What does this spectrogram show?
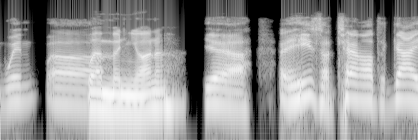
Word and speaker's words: Wembanyama: I think the Knicks, just the three their three nucleus is better than how do you pronounce the last name? Wembanyama.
